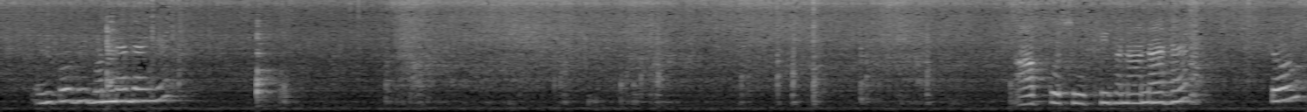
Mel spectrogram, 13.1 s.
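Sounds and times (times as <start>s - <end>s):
food sizzling in a pan: 0.0s - 13.0s
metal spatula scraping a pan: 3.8s - 12.6s.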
